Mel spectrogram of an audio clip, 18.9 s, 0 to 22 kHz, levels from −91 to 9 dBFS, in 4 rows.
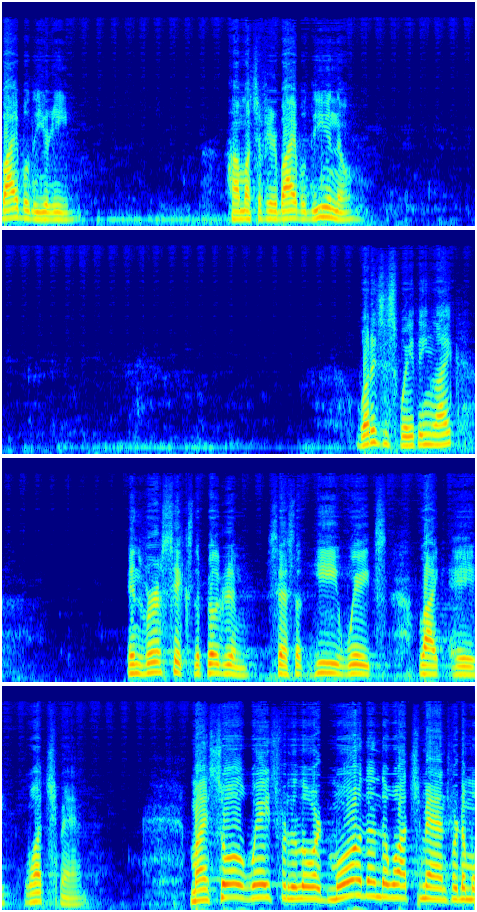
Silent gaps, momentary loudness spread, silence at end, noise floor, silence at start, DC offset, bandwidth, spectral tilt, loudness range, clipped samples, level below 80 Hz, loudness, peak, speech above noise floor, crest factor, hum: none; 12 LU; 0 s; -70 dBFS; 0 s; under 0.1%; 16.5 kHz; -7 dB/octave; 8 LU; under 0.1%; -60 dBFS; -22 LUFS; -8 dBFS; 49 dB; 16 dB; none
